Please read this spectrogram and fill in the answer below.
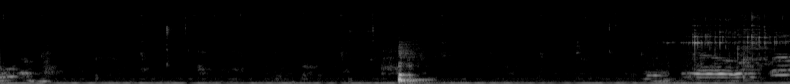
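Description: A girl's mouth sounds as the spicy Buffalo chicken nuggets burn her mouth: faint lip smacks and small clicks, and a sharp puff of breath about four seconds in. Near the end a short pitched sound comes in and grows louder.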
